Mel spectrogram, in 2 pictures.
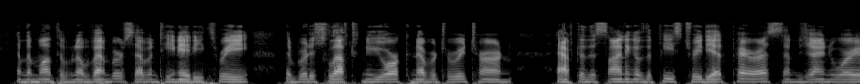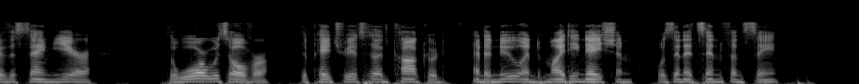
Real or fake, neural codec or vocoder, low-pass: real; none; 7.2 kHz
